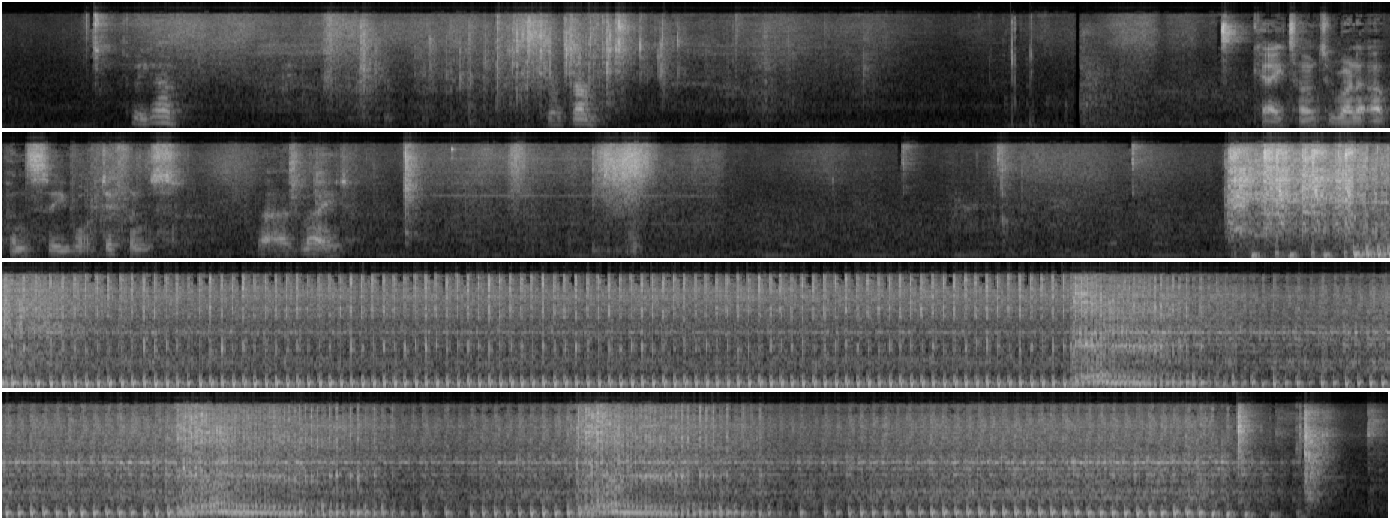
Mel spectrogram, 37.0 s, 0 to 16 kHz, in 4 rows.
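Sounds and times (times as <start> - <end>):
motorcycle engine idling and revving: 17.4 - 36.4.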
